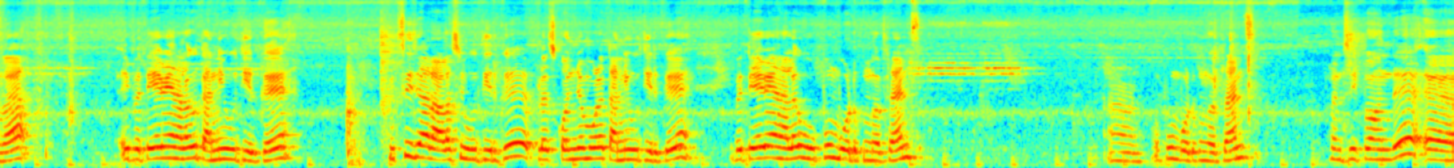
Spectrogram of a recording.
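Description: Speech: a voice talking in several short phrases with brief pauses between them.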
